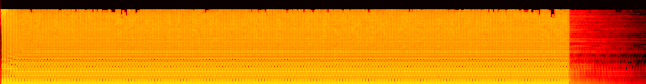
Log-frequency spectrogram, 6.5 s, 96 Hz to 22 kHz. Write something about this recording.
Full Brass C2
The note C in octave 2. An FM synth brass patch created in AudioSauna.
brass, fm-synth, synth, synthesizer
